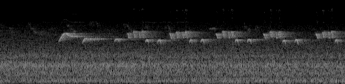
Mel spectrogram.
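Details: A narcissus flycatcher sings from a tree in Gifu Prefecture, Japan, in May 2024: a rapid run of clear, high whistled notes alternating two pitches about five times a second over a steady background hiss.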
